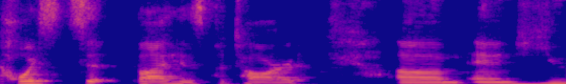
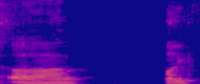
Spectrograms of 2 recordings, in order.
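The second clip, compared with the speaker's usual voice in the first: ordinary talk, nothing marked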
